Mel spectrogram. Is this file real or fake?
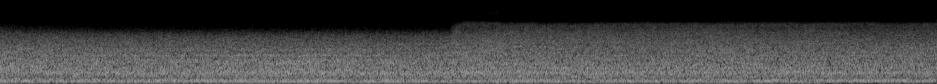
real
